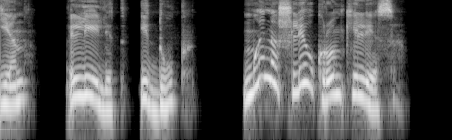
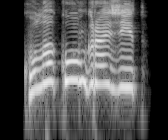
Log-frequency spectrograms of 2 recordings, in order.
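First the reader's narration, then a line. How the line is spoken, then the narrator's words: Giggling. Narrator (Russian): хихикнули Грета и Жасмин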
